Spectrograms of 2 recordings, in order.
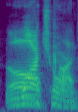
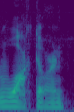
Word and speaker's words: Watchorn: Watchorn. Sorry, I said Walkthorn. Watchorn.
